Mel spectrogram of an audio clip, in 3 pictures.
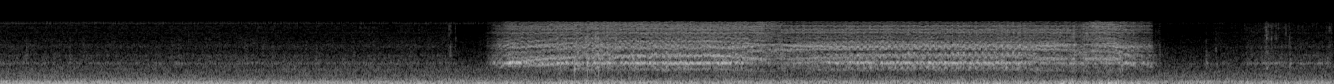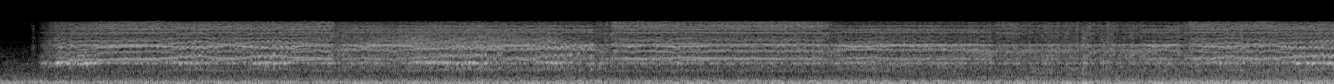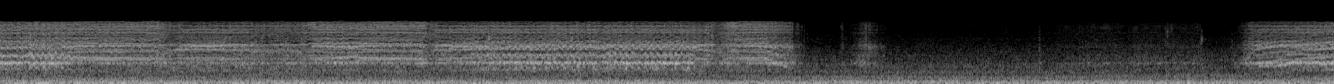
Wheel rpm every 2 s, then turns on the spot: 20, 20, 60, 160, 160, 130, 20, 140, 160, 160, 160, 160, 160, 160, 160, 160, 160, 70, 0, 50.
0-4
